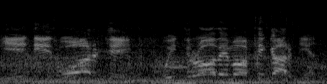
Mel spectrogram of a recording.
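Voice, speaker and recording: A hearty, proud warrior, extremely high for a male voice and creaky. He speaks emphatically and grandly, in dramatic game style over clear noise. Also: measured pace, full character voice. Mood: triumphant.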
